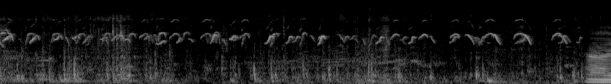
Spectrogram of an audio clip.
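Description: Kuchin breed hens cluck and chirp continuously in a busy flock, with overlapping high calls repeating throughout, close by with some background rustle.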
